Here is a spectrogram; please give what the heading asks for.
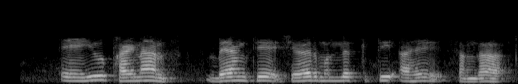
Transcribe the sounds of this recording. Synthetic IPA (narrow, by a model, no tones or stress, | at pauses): ejuːpʰajnans | baŋkt͡ɕeɕəɦəɾmulːjəkit̪iːʔaɦesaŋɡʱa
